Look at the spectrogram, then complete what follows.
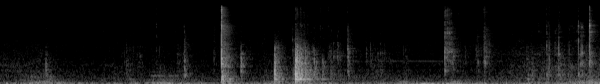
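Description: Wire cutters snipping 16 gauge copper wire: two sharp clicks, about two seconds in and just before three seconds, among faint handling sounds and a few lighter ticks.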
